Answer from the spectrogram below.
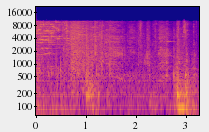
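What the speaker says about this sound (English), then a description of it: "So she actually broke a real window" A real glass window shatters during a television stunt, a loud, bright crash of breaking panes followed by scattered falling shards and tinkling debris.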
